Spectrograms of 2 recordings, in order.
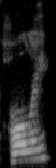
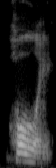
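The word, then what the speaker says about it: Holi: a lot of celebrations you've probably heard of holy which is spelled h-o-l-i yeah with the flowers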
